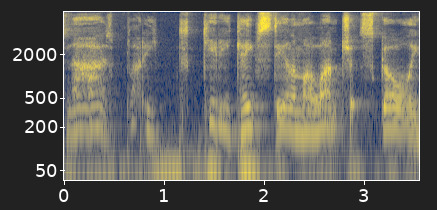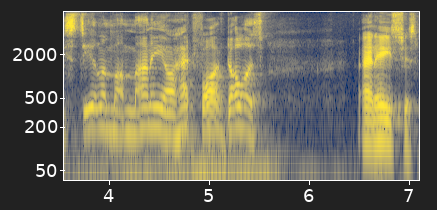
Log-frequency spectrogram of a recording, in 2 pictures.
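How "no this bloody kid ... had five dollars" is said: put-on high, whispery voice of a tearful small boy; crying little kid. Robbed little kid telling the older lad, tearful high whisper. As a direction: play the bullied kid choking out his story. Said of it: "And he goes".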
